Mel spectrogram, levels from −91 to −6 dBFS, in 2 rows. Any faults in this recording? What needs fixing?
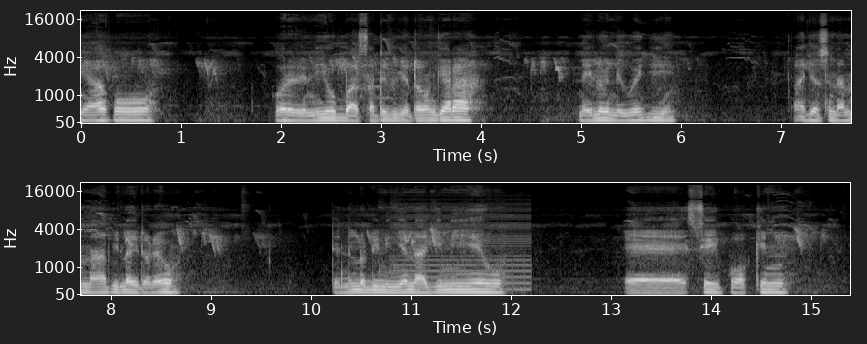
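There's GSM phone buzz from 10.79 to 12.2 s: a steady, raspy 217 Hz rasp about 18 dB under the speech, from a nearby phone's call bursts getting rectified. Keep phones off or well away from the mic and cables.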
